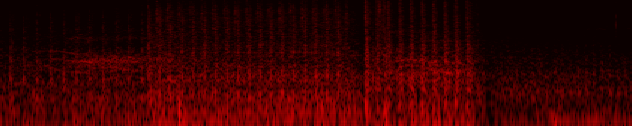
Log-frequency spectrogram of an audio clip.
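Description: Assault rifle gunfire in the Rainbow Six Siege video game, rapid automatic bursts that run steadily for about three seconds with a sharper, louder volley near the end, then stop abruptly.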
